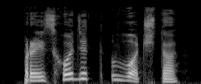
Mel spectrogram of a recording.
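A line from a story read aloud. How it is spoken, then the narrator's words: Dry, cold speech. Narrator (Russian): сухо заговорил Трот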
